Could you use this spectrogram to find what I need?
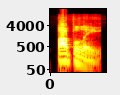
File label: "bubbly", American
